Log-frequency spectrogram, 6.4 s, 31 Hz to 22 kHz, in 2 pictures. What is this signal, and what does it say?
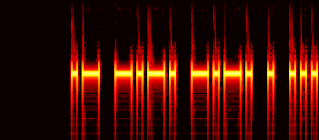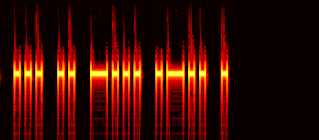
Morse code, heard as a keyed tone, about 22 wpm, 700 Hz. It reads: ACCESSIBLE
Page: morse-code-ninja-practice-22wpm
